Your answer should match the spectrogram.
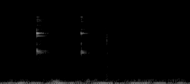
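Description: Glasses clink together in a toast: two bright, ringing chimes followed by a quicker, duller tap, over a low background hum with no talking.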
